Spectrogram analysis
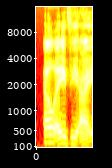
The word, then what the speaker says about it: Lavi: spell that name? Is it Alavi? Lavi, yeah.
